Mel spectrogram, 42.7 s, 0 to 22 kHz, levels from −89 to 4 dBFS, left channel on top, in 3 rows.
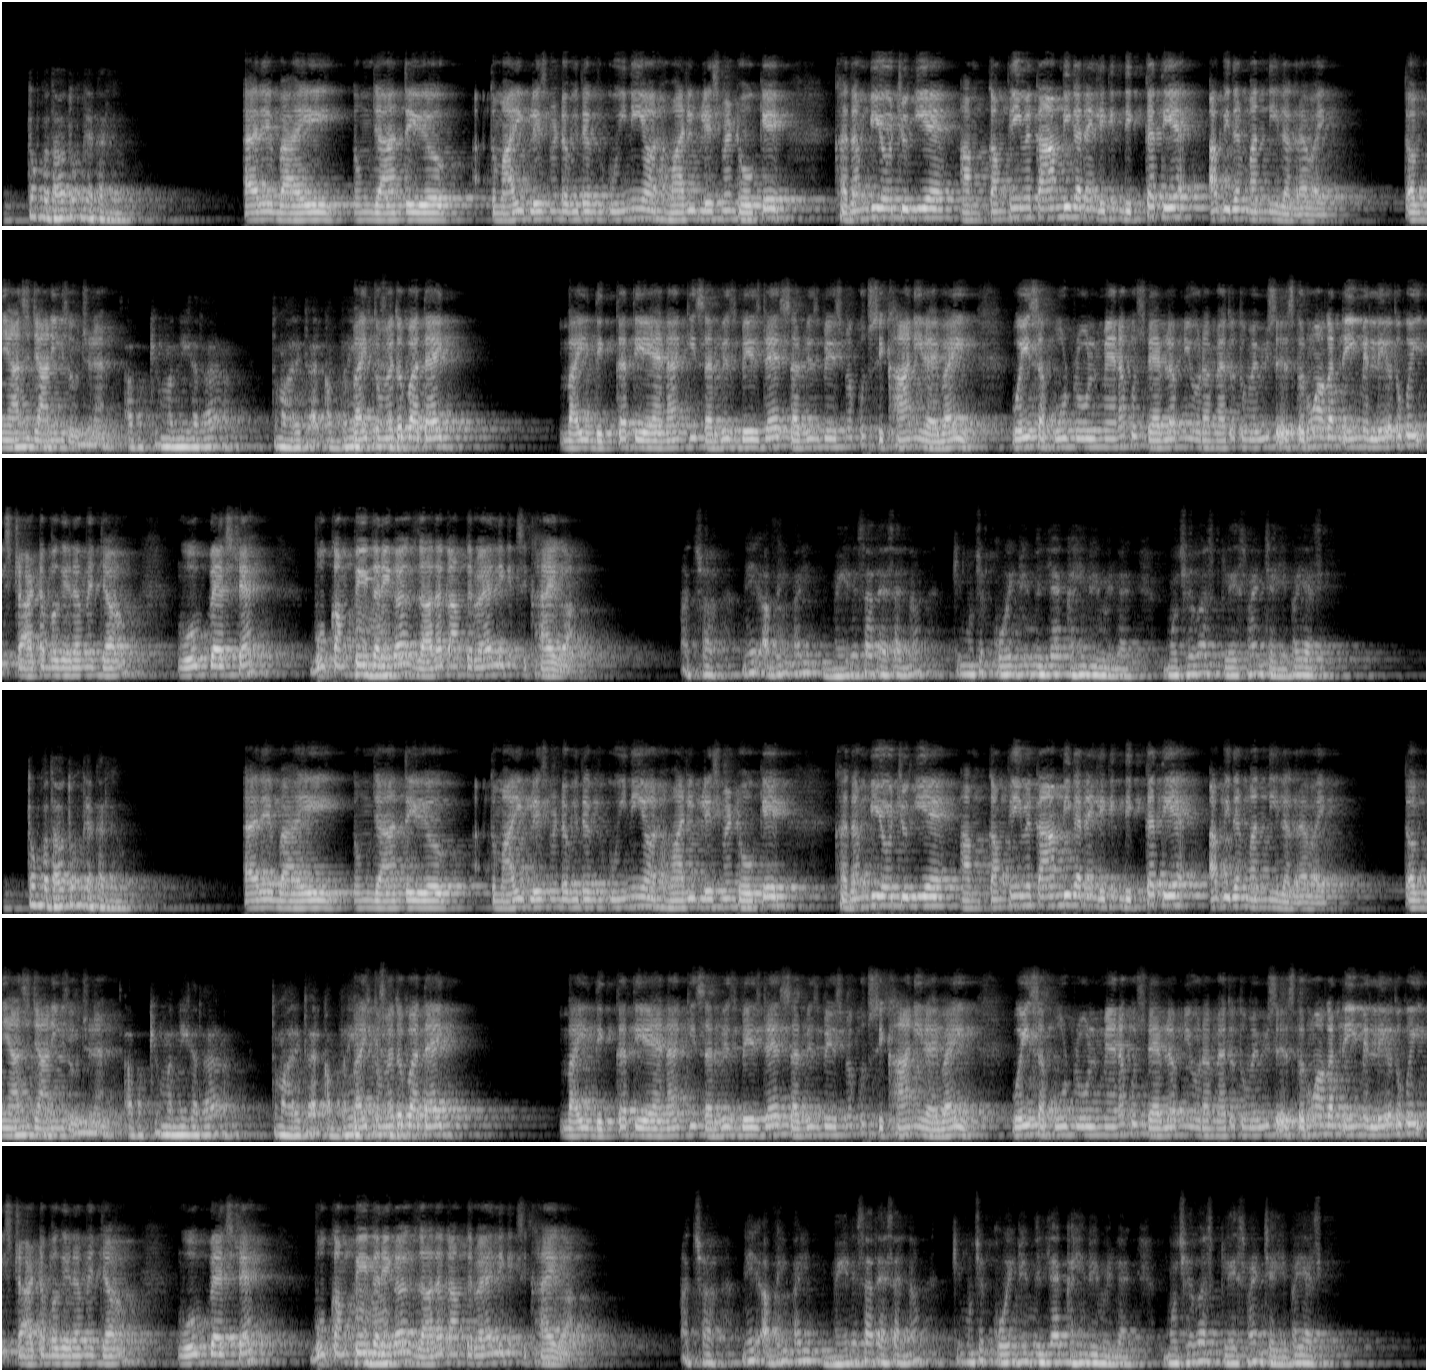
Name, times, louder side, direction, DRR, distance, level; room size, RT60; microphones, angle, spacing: voice 1, 0.3-1.2 14.3-16.5 16.9-18.7 32.0-32.4 35.3-35.6 35.9-37.7 38.0-39.8 40.1-41.7, equal, 55° right, 3 dB, 1.7 m, -22 dB
voice 2, 2.4-4.4 4.9-7.8 8.3-13.3 14.0-15.3 17.7-18.7 19.8-29.8 30.2-31.0 31.6-34.2, left 1 dB, 20° left, -3 dB, 2.2 m, -20 dB
21.0 x 16.0 x 3.0 m, 1.2 s
head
